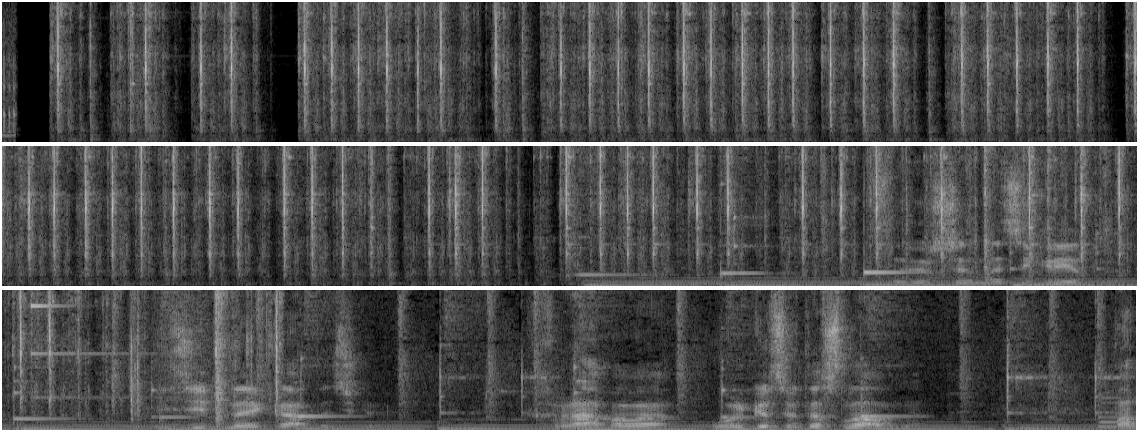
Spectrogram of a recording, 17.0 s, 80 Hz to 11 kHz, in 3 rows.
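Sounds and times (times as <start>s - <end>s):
typewriter keys clacking: 0.2s - 12.9s.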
